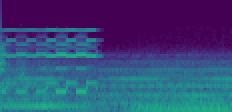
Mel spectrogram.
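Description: Electronic doorbell trilling for about a second, then cutting off, over a steady background music drone.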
